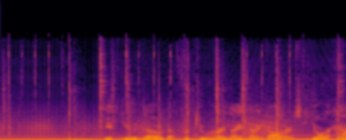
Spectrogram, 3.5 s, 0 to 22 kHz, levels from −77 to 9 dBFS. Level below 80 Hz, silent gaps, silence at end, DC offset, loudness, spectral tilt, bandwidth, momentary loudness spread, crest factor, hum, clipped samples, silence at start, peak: -22 dBFS; none; 0 s; under 0.1%; -16 LUFS; -6 dB/octave; 17 kHz; 6 LU; 14 dB; none; under 0.1%; 0 s; -2 dBFS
